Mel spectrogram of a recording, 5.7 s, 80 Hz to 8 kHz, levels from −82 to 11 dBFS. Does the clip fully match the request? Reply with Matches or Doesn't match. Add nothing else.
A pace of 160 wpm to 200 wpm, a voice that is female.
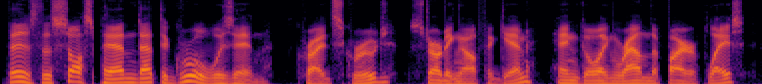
Doesn't match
